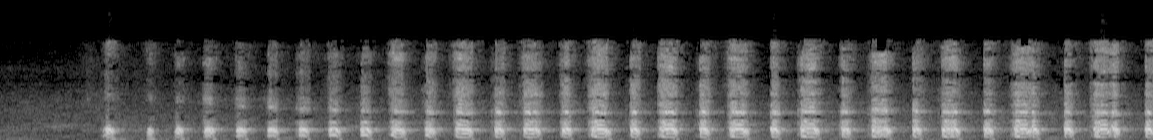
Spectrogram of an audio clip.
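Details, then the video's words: Rapid series of rasping chuck notes from a chukar partridge, roughly three a second and evenly loud for over five seconds. Recorded as a hunting lure sound, with a quiet background. "Овози кабк кеклик калик пение каклик мастак модкабк"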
